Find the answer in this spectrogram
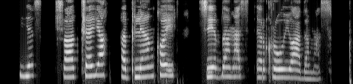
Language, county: Lithuanian, Vilnius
